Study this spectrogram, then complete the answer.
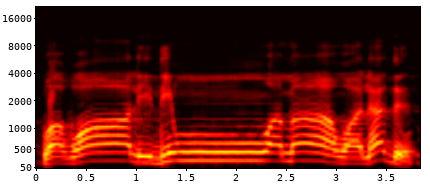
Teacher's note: दूसरा वाव जो है मद्दा वाला, इसको खींचेंगे. वाह वालिदू, पहले वाला वाव हरकत वाला है, नहीं खींचेंगे.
